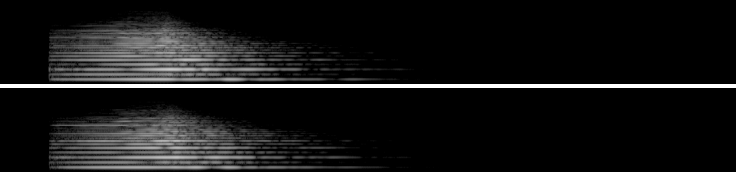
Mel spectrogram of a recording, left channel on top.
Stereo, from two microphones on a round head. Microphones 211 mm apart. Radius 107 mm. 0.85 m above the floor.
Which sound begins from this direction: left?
A violin, at 0.5 s.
